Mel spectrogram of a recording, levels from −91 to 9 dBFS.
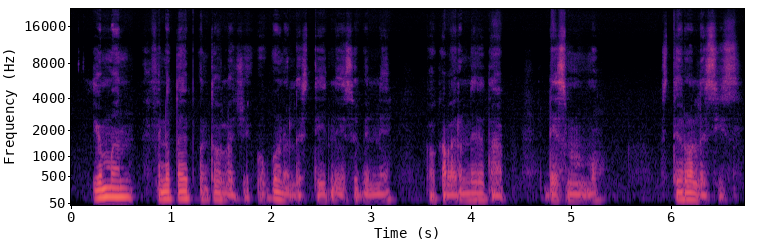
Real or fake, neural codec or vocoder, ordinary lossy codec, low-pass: fake; vocoder, 44.1 kHz, 128 mel bands, Pupu-Vocoder; none; none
